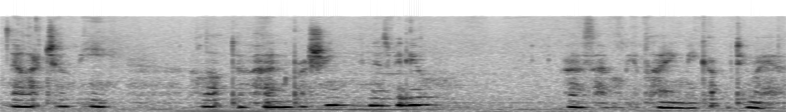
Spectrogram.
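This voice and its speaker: A woman speaking in a hushed, gentle whisper with long pauses, as an ASMR host. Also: a little high. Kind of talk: soft-spoken whispered ASMR. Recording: roomy echo, clear background noise.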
